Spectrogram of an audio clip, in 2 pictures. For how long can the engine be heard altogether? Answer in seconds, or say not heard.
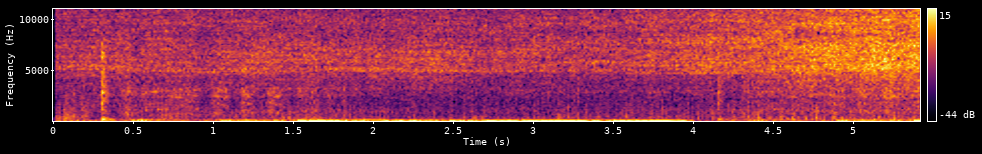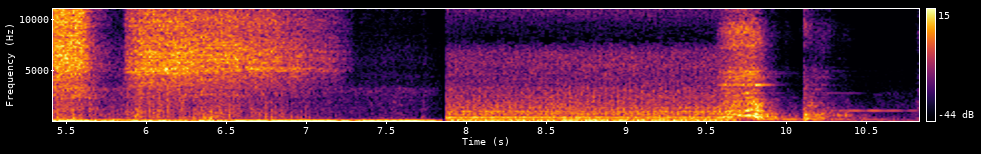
11 s.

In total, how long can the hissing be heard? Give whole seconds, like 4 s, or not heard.
7 s.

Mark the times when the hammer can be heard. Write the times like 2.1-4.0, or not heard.
not heard.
